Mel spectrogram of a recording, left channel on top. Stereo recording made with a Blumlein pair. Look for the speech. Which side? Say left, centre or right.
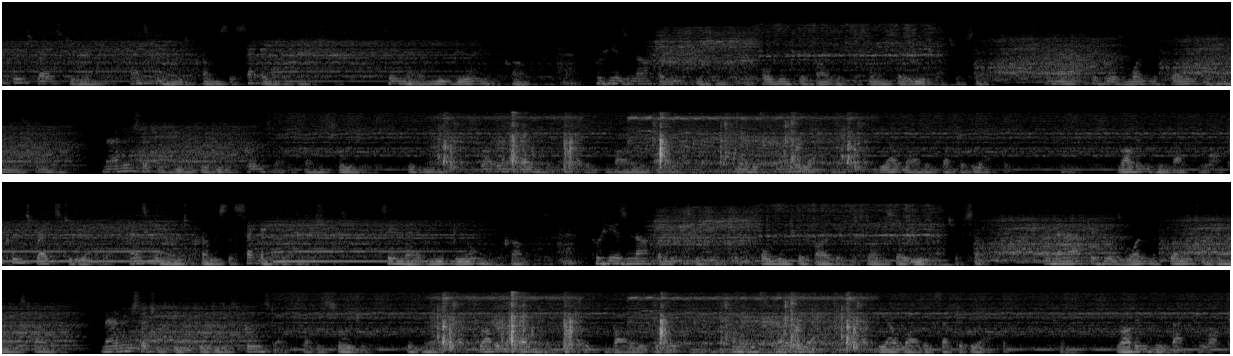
right.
